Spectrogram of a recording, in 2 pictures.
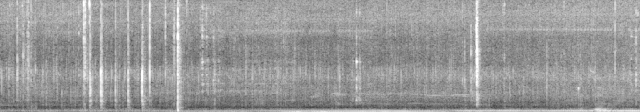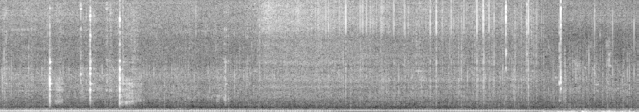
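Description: Balut and hot dogs boiling in a chili-garlic sauce, sizzling with scattered sharp crackles and pops. A low steady hum runs beneath from about three seconds in.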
